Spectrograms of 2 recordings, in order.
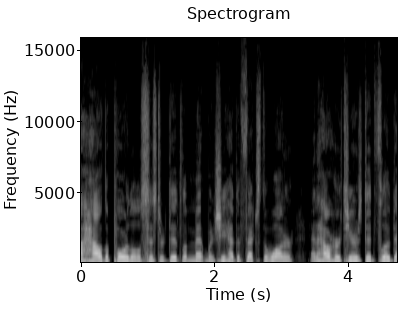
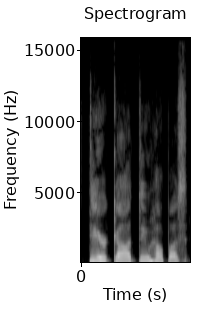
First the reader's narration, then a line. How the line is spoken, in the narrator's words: she cried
